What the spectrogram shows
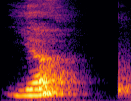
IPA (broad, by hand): j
